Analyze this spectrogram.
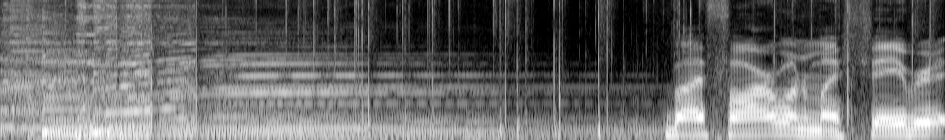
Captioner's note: fire crackling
